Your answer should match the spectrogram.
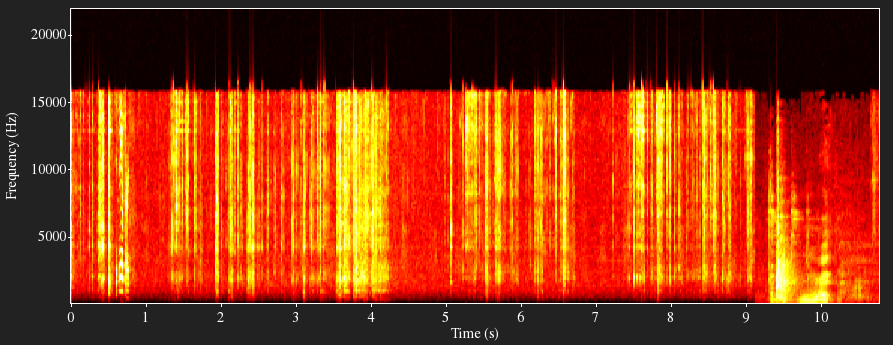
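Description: Light metallic clicks and clinks of needle-nose pliers and small steel nuts against a swivel stool's metal seat plate and bolts as the nuts are held and started by hand. A brief voice-like sound near the end.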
